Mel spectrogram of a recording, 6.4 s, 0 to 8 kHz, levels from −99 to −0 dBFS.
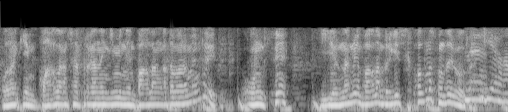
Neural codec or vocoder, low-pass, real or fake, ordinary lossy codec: vocoder, 44.1 kHz, 128 mel bands, Pupu-Vocoder; 7.2 kHz; fake; AAC, 16 kbps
